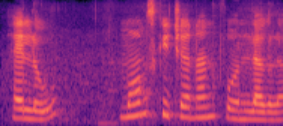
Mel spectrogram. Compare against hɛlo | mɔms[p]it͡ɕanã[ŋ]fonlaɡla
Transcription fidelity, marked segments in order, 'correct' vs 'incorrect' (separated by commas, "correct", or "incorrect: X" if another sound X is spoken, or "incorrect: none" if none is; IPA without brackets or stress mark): incorrect: k, incorrect: n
